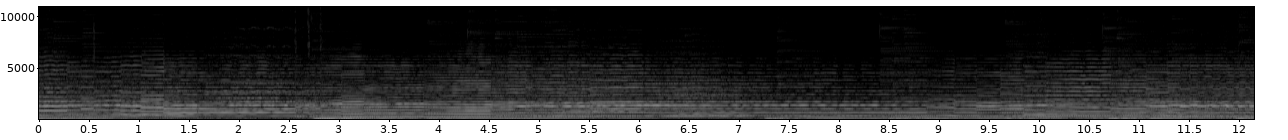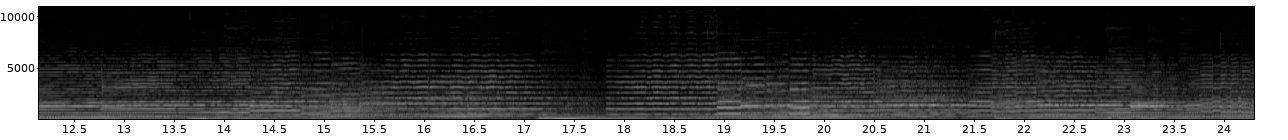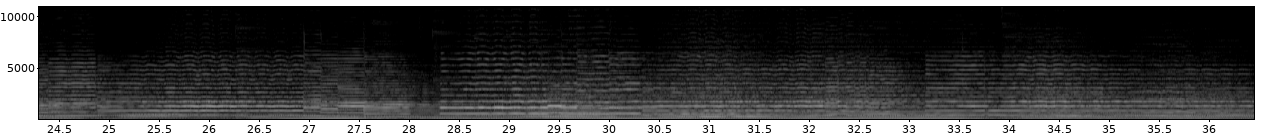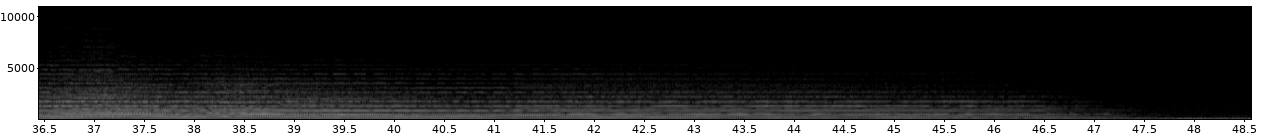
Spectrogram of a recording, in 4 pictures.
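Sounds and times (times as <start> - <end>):
oboe concerto in D minor: 0.0 - 48.5.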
